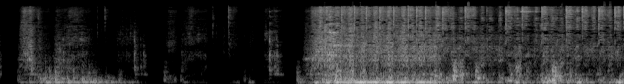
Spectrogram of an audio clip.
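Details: Hyundai portable generator brought in for a sharp metallic sound inside: after some clatter the engine catches and settles into a loud, steady hum with a low drone; generator running evenly.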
